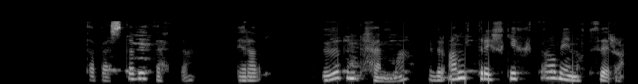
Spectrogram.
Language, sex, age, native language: Icelandic, female, 30-39, Icelandic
